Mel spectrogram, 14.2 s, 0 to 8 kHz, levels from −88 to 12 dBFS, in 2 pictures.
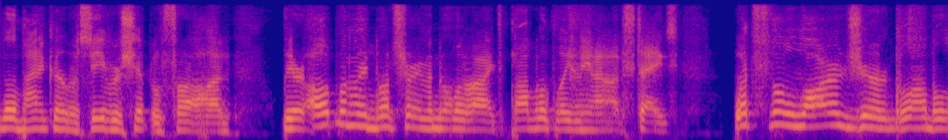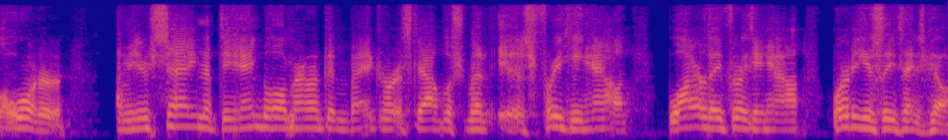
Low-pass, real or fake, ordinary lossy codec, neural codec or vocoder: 7.2 kHz; fake; MP3, 64 kbps; codec, 16 kHz in and 24 kHz out, 0.6 kbps, FireRedTTS-2 codec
